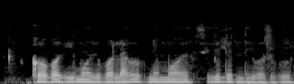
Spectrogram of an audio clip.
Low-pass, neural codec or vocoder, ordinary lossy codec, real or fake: 7.2 kHz; none; none; real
